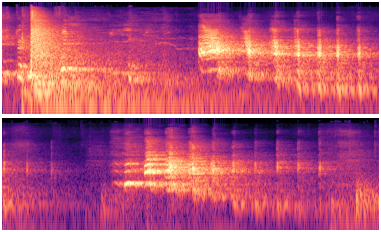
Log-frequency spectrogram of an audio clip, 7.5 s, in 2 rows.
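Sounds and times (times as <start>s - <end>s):
whip lashes: 0.2s - 1.0s
laughter: 0.4s - 7.1s.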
